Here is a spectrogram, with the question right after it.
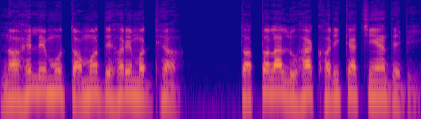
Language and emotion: Odia, neutral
